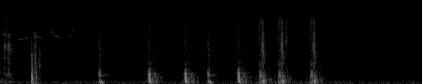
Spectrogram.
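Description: Footsteps knock on a wooden ladder in quick, even steps.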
